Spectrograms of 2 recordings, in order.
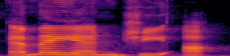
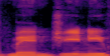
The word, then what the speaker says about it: Mangine: It's Mangine. I'm going to pronounce it as Mangini from here on out. If it's Mangine, I'll feel pissed.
